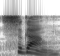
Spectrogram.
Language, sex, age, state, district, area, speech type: Bodo, female, 60+, Assam, Kokrajhar, rural, read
